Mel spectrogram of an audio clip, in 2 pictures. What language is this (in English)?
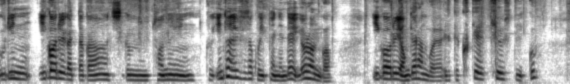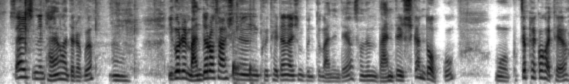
Korean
